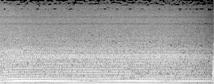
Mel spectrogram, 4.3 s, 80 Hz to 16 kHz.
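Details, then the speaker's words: White LT1650 hydrostatic riding mower with Briggs & Stratton engine after hard-starting repair, blades engaged and in reverse: fired right up on the key, steady even drone, no knocks or misses, quietest ever; normal running. "I'm sure on video it just sounds like screaming loud Mayhem but this is the quietest quietest it has ever been and that key fired right up"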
